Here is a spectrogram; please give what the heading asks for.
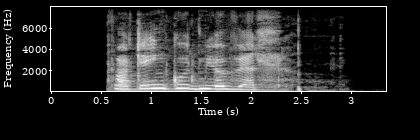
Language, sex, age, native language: Icelandic, male, 8, Icelandic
